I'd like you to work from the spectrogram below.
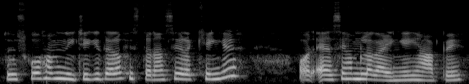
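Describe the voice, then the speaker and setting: A woman's voice: a little high, fairly even intonation, normal speed. A woman teaching sewing step by step, explaining patiently and repeating herself as she works with her hands.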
